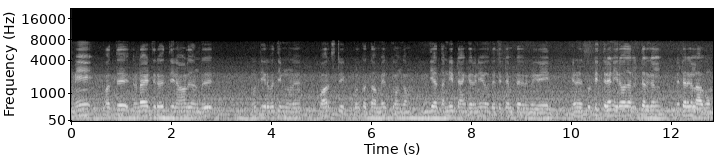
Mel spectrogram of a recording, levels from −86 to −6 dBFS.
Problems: constant background noise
